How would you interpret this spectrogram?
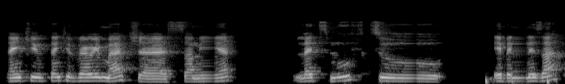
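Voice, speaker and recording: A man's voice: a little high, steady tone, slow, sharp tone. Polite man moderating over lo-fi audio. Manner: polite and apologetic, calling names in turn. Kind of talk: moderating an online conference. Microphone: video call. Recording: dull lo-fi call audio.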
